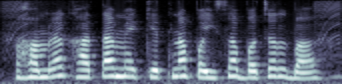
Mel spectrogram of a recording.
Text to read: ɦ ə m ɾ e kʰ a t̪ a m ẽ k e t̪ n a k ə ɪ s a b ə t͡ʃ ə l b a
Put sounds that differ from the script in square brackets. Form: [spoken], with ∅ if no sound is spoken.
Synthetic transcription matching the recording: ɦ ə m ɾ [a] kʰ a t̪ a m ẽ k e t̪ n a [p] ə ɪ s a b ə t͡ʃ ə l b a

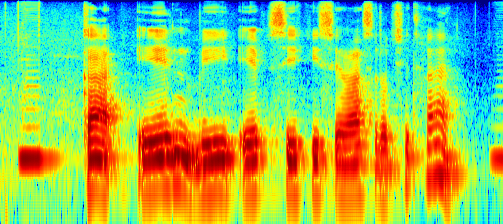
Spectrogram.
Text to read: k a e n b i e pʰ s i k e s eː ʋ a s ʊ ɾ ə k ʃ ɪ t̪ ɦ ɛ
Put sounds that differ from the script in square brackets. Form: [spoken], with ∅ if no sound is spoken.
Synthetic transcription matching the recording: k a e n b i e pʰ s i k [i] s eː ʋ a s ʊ ɾ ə k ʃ ɪ t̪ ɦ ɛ

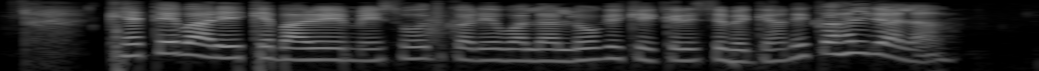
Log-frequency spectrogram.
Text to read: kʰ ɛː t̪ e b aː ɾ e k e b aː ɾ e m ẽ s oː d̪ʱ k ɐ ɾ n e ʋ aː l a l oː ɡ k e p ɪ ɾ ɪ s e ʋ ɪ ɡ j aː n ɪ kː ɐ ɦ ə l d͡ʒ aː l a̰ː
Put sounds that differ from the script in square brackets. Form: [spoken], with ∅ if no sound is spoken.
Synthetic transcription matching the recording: kʰ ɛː t̪ e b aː ɾ e k e b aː ɾ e m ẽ s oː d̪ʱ k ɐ ɾ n e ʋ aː l a l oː ɡ k e [k] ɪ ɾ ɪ s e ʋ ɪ ɡ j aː n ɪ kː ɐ ɦ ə l d͡ʒ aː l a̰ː

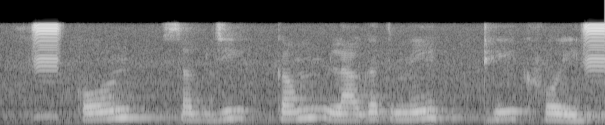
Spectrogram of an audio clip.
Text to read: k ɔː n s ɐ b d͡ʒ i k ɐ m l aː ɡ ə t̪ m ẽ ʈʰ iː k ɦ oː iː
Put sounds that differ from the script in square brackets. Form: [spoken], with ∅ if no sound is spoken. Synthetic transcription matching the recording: k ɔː n s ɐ b d͡ʒ i k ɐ m l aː ɡ ə t̪ m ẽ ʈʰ iː k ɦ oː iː

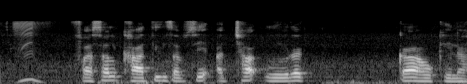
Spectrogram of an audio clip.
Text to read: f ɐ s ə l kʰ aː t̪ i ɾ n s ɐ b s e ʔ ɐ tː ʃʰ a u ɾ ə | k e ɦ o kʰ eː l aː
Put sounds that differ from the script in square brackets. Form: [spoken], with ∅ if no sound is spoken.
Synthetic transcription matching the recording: f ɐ s ə l kʰ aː t̪ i [∅] n s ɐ b s e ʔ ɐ tː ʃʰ a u ɾ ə | k [a] ɦ o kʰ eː l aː

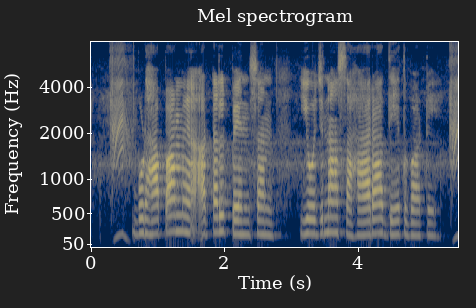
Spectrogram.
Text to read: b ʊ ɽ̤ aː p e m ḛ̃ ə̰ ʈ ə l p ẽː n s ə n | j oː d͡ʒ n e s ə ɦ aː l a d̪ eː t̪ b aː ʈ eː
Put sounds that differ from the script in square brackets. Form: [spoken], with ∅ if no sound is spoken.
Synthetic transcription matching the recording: b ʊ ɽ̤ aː p [a] m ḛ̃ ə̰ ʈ ə l p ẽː n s ə n | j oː d͡ʒ n [a] s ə ɦ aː [ɾ] a d̪ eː t̪ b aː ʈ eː

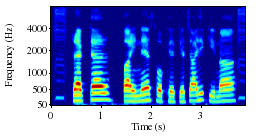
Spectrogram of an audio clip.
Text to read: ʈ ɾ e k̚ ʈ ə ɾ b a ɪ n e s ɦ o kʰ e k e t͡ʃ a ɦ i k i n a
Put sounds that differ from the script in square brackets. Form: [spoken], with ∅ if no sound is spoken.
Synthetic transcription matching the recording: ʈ ɾ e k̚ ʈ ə ɾ [p] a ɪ n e s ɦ o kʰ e k e t͡ʃ a ɦ i k i n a

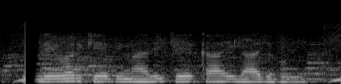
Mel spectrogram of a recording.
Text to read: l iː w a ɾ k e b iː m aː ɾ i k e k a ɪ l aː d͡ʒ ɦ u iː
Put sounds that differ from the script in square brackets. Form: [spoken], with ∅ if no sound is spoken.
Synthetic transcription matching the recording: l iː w [ə] ɾ k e b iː m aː ɾ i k e k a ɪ l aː d͡ʒ ɦ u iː

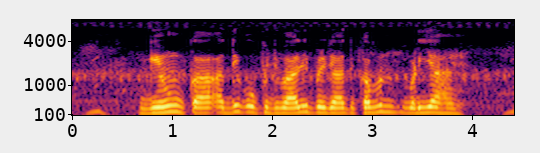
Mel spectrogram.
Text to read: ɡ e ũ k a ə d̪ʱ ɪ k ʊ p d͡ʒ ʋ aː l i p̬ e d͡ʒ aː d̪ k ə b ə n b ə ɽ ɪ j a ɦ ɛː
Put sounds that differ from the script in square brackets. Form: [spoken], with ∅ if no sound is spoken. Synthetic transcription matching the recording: ɡ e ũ k a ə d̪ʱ ɪ k ʊ p d͡ʒ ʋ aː l i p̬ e d͡ʒ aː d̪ k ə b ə n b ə ɽ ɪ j a ɦ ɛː

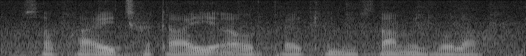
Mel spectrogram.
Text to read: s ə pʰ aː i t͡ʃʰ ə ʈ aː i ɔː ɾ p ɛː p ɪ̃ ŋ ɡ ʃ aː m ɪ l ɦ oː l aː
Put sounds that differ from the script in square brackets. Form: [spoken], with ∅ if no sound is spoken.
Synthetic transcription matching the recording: s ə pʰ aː i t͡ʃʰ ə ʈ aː i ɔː ɾ p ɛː [k] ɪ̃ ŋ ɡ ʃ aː m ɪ l ɦ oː l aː

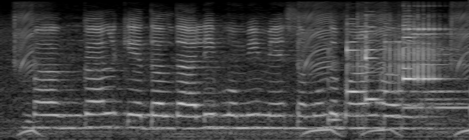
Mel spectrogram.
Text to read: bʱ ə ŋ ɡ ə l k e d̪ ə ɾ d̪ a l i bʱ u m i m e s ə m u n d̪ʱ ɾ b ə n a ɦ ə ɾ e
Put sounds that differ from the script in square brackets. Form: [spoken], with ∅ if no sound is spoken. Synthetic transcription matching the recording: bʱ ə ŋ ɡ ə l k e d̪ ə [l] d̪ a l i bʱ u m i m e s ə m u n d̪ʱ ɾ b ə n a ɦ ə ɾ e

